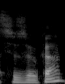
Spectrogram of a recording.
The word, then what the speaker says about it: Suzuka: Suzuka does indeed rhyme with bazooka.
